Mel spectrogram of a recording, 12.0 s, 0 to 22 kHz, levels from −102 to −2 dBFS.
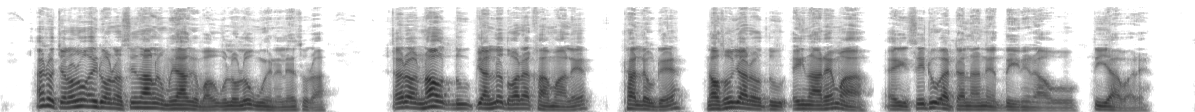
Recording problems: none

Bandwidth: 16.5 kHz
